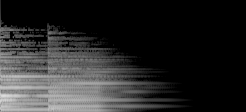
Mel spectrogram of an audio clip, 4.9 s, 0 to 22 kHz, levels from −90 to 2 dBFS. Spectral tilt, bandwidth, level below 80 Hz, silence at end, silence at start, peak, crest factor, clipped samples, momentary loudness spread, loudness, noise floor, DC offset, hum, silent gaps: -7 dB/octave; 8.4 kHz; -40 dBFS; 2.45 s; 0 s; -2 dBFS; 20 dB; under 0.1%; 18 LU; -21 LUFS; under -90 dBFS; under 0.1%; none; none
